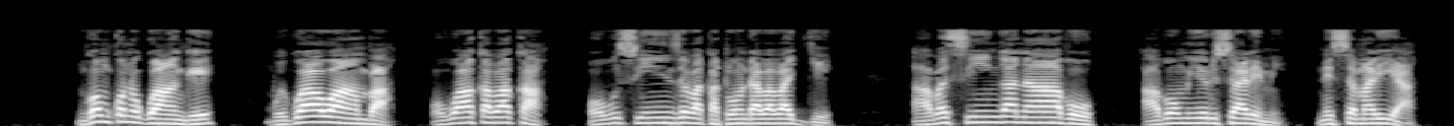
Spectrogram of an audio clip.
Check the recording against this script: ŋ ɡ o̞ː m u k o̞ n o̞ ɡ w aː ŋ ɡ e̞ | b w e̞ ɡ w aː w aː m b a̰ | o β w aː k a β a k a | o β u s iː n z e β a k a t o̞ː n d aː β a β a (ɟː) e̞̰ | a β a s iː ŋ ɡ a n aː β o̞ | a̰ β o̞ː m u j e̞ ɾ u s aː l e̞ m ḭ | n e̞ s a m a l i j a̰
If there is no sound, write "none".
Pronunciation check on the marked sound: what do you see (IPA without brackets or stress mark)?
ɟː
